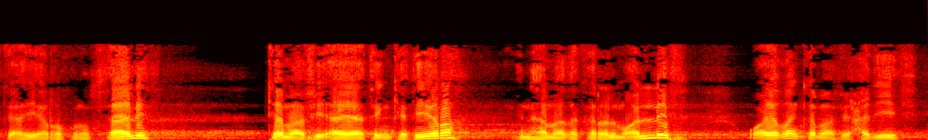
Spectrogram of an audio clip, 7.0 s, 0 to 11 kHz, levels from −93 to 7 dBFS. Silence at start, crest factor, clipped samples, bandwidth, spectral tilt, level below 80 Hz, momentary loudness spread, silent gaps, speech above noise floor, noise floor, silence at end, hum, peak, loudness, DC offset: 0.05 s; 12 dB; under 0.1%; 8 kHz; -6 dB/octave; -48 dBFS; 20 LU; none; 20 dB; -39 dBFS; 0.05 s; none; -8 dBFS; -20 LUFS; under 0.1%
